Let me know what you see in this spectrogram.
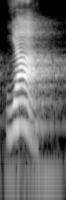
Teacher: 이 모음에서 아 모음으로 흘러가며 발음합니다. 그래서 아래턱을 당겨놓은 상태의 입 모양에서 발음하지 않습니다. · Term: 이중모음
